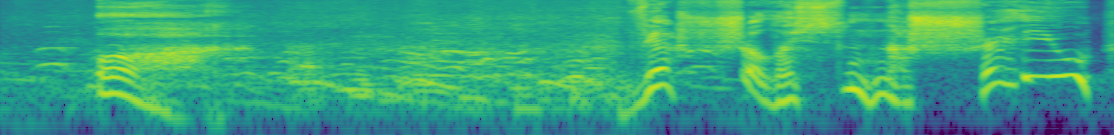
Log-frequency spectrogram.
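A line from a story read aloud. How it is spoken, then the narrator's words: Indignant whisper. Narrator (Russian): вышептал возмущенный родитель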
